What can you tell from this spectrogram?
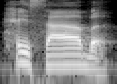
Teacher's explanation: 2টা ঠোঁট যেন হরফটাকে বের করে দিচ্ছে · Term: কলকলা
